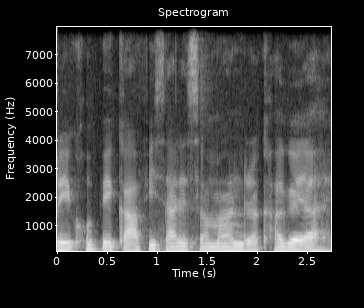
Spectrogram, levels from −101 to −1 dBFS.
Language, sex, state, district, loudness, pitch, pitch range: Hindi, male, Jharkhand, Ranchi, -15 LUFS, 130 Hz, 125-135 Hz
